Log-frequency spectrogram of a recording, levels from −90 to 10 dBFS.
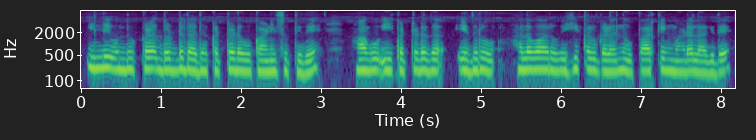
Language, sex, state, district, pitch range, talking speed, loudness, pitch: Kannada, female, Karnataka, Mysore, 185-205 Hz, 95 wpm, -15 LUFS, 195 Hz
